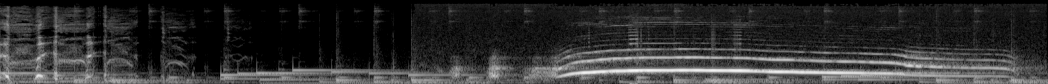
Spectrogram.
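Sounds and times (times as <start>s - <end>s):
barking deer frightened dog-like wail: 4.4s - 10.4s.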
